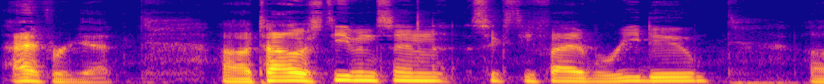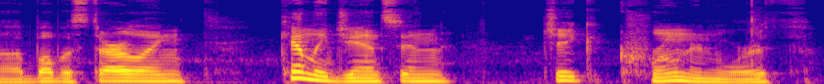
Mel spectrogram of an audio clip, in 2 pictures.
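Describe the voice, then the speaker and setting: A man's voice: medium pitch, unhurried. Male host, casual card-break chatter, self-correcting and rambling, mid-range voice. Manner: rambling, self-correcting, talks to himself while listing names. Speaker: card-opening channel host. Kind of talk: casual card-opening commentary.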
